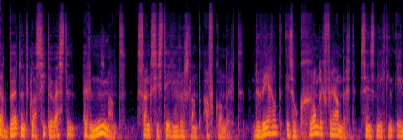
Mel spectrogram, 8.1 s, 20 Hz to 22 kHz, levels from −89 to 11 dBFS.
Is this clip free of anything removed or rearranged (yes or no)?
no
